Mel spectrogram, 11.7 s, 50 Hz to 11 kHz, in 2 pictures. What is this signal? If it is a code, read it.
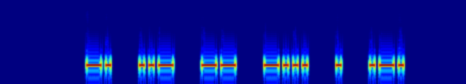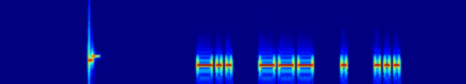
Morse code, heard as a keyed tone, about 20 wpm, spaced as for 15 wpm, 690 Hz. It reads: NUMBER DOES
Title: 2x Character Spacing - Top 200 Words - 20wpm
